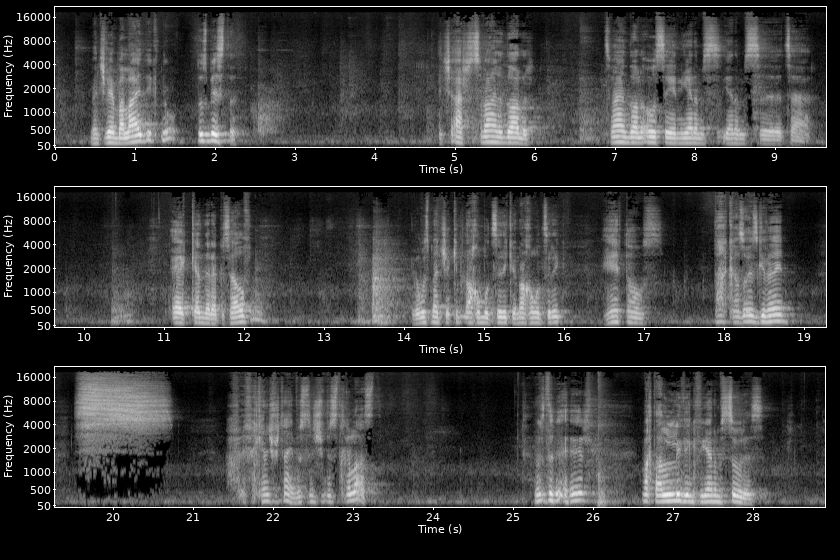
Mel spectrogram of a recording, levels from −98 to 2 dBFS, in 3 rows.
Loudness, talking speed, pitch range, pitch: -18 LUFS, 135 wpm, 145-175 Hz, 155 Hz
